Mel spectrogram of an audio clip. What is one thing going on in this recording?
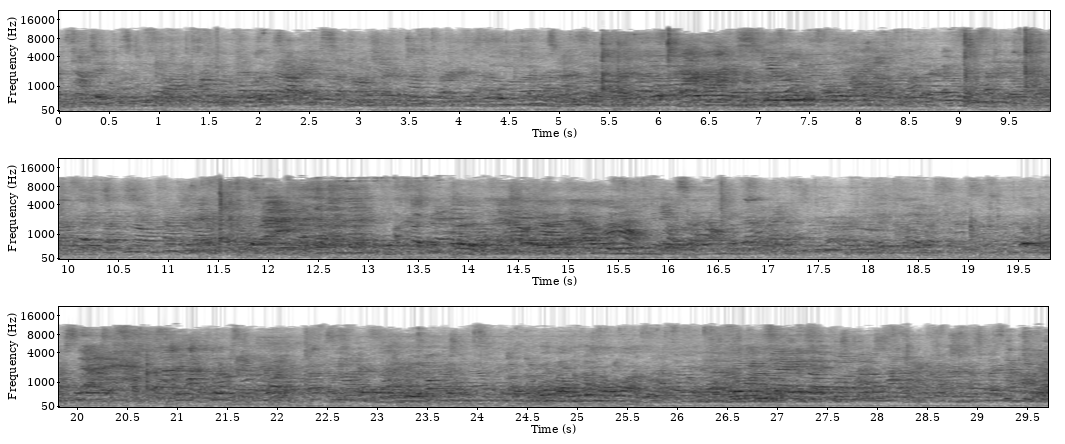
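A crowd of men and women talk and murmur in a large echoing hall.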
